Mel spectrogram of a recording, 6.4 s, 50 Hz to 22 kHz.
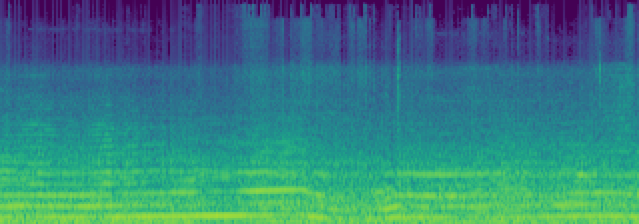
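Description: Ferrari SF90 Stradale in race mode pulling hard on a winding mountain road, its engine note rising steadily and dropping at each early upshift, loud and close with no talking.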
